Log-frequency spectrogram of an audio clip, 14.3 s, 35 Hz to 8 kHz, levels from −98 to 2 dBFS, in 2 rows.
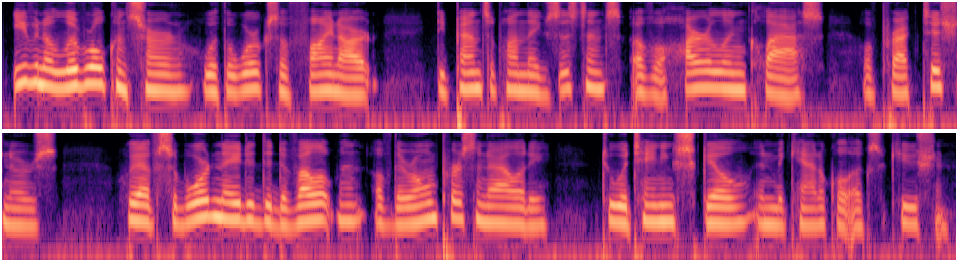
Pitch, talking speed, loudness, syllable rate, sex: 180 Hz, 145 wpm, -19 LUFS, 5.5 syllables/s, female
